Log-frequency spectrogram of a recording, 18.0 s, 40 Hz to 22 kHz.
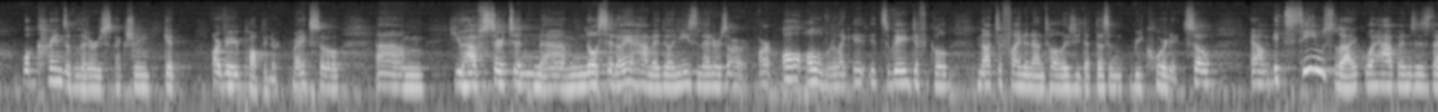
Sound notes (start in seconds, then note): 5.2 speaks in foreign language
